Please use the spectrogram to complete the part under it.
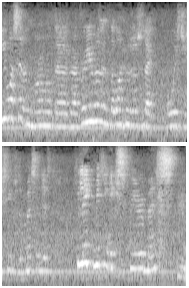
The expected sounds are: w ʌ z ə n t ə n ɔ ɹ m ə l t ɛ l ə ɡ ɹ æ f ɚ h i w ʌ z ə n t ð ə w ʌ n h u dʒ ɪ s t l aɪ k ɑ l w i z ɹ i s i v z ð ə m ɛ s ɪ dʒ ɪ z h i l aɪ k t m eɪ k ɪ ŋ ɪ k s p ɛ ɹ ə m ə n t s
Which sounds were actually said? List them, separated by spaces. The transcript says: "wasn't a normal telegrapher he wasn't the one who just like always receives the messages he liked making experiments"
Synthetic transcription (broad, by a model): w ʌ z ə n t ə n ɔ ɹ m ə l t ɛ l ə ɡ ɹ æ f ɚ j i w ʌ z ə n ð ə w ʌ n h u z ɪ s l aɪ k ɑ l w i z ɹ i s i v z ð ə m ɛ s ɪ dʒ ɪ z h i l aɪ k m eɪ k ɪ ŋ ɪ k s p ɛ ɹ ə m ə n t s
